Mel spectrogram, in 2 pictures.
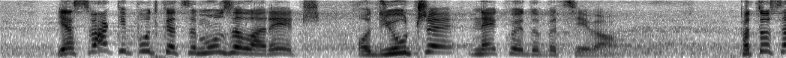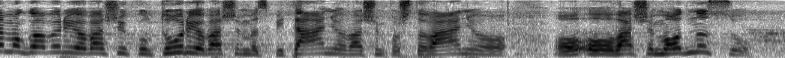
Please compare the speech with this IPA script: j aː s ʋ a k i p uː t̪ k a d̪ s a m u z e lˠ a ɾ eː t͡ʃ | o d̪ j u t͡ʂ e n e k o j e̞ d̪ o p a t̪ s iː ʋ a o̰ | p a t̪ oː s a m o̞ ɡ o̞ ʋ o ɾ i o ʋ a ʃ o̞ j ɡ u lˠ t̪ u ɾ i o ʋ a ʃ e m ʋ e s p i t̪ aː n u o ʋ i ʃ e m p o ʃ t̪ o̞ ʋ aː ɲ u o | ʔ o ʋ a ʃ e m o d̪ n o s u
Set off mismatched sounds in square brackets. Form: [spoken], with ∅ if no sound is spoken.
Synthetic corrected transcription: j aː s ʋ a k i p uː t̪ k a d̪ s a m u z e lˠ a ɾ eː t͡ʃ | o d̪ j u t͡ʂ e n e k o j e̞ d̪ o [b] a t̪ s iː ʋ a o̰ | p a t̪ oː s a m o̞ ɡ o̞ ʋ o ɾ i o ʋ a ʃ o̞ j [k] u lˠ t̪ [uː] ɾ i o ʋ a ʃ e m ʋ [a] s p i t̪ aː [ɲ] u o ʋ [a] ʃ e m p o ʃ t̪ o̞ ʋ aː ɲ u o | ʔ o ʋ a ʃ e m o d̪ n o s u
